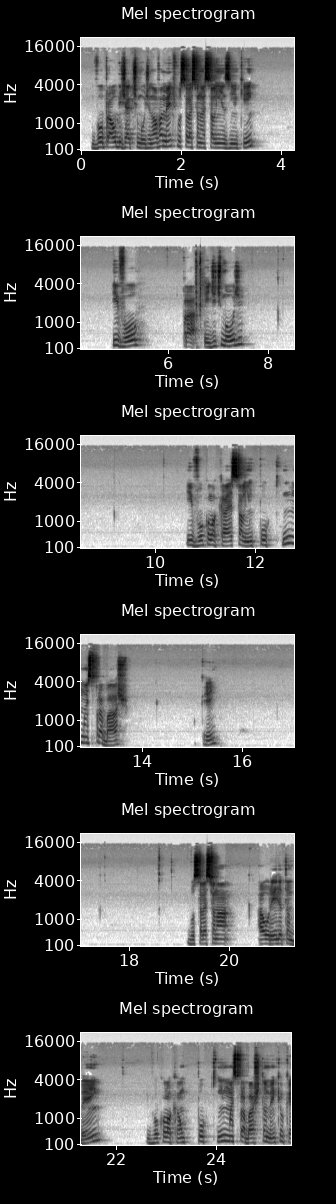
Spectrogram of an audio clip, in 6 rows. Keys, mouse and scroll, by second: 4.0-6.6 middle drag, 6.6 Tab, 8.2-11.5 drag, 16.6-18.7 drag, 20.3-23.2 drag.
